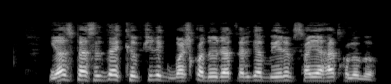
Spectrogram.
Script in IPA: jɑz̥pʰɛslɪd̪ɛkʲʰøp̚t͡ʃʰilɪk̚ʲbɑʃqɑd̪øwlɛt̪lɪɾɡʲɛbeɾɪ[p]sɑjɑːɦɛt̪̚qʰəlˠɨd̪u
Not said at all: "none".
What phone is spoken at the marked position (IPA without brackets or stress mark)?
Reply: p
